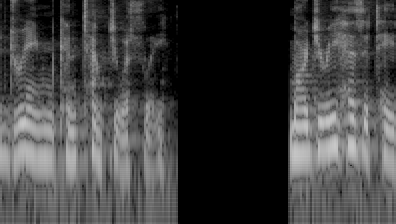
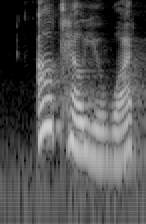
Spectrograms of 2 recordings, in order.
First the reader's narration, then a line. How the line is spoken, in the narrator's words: she exclaimed suddenly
